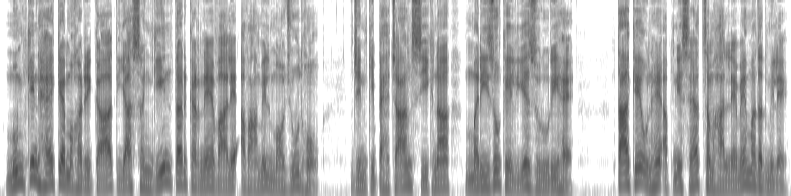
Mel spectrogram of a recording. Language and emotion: Urdu, neutral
